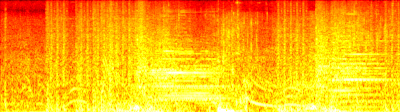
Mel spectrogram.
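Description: A heavy axe blow thuds into a body.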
